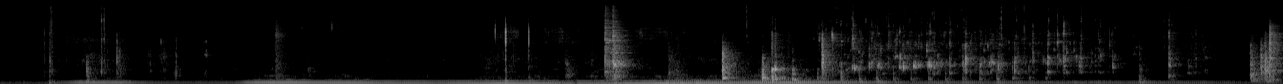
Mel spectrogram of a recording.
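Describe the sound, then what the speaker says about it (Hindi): About a glass of water poured into a cooking pot of meat, onion, garlic-ginger paste and black pepper on a stove, a soft splashing pour with drips and clinks of handling, moderately faint. "एक गिलास के आसपास हमने पानी डाला।"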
